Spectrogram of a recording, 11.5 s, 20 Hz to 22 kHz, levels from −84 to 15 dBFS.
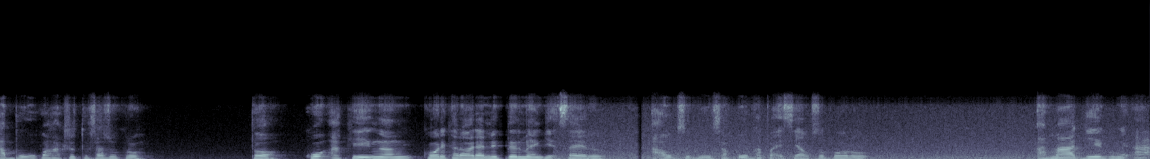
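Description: At 5.02 to 5.08 s there is a short stall from a late packet. The jitter buffer ran dry, so the last sound was stretched for 40 ms and held slightly too long. At 6.38 to 6.44 s the same happens again, with 43 ms stretched. Nothing is lost either time, but each stall pushes playback later.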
